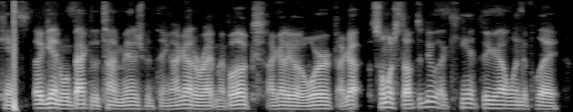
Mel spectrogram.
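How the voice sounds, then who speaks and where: An indie adventure author, guesting on a podcast, chats casually in an informal, slangy way with a touch of self-deprecation. He talks very fast in a low, darkish voice, with no room sound on the recording.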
